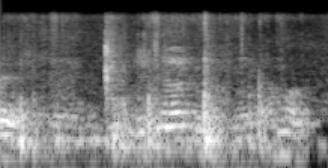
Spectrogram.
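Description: Indistinct voices talking in a small room, with a few sharp knocks about a second in as a wooden cabinet is searched.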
